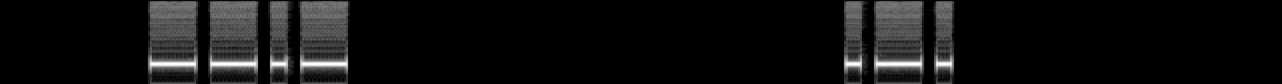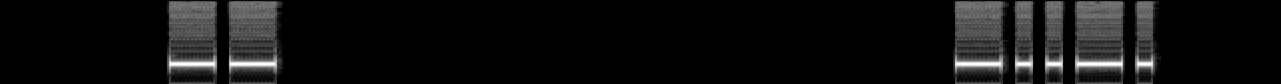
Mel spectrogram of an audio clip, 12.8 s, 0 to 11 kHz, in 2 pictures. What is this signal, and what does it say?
Morse code, heard as a keyed tone, about 16 wpm, spaced as for 3 wpm, 800 Hz. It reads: QRM/
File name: Q Calls / Q Calls-mp3s / Q Calls SPSL1 @5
